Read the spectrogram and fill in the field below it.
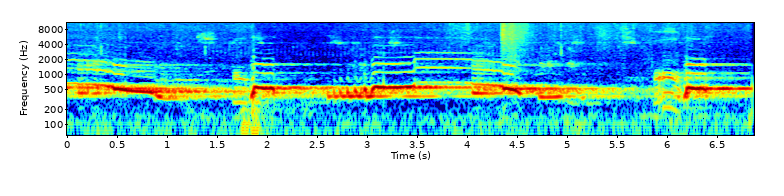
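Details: Several drawn-out low coos with burry trilled middles from puter pelung doves kept in Java, Indonesia, phrases overlapping and restarting about every two seconds.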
